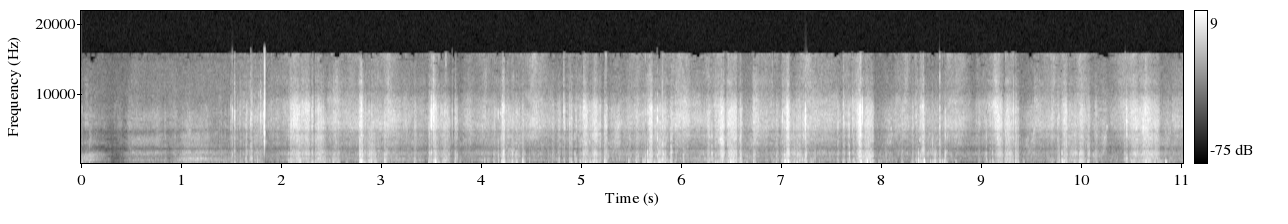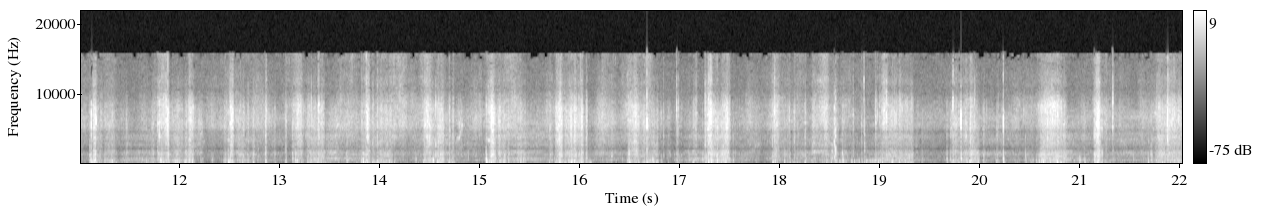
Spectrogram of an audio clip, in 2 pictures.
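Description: Snowshoe footsteps crunching in deep snow in a steady walking rhythm that starts about two seconds in.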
